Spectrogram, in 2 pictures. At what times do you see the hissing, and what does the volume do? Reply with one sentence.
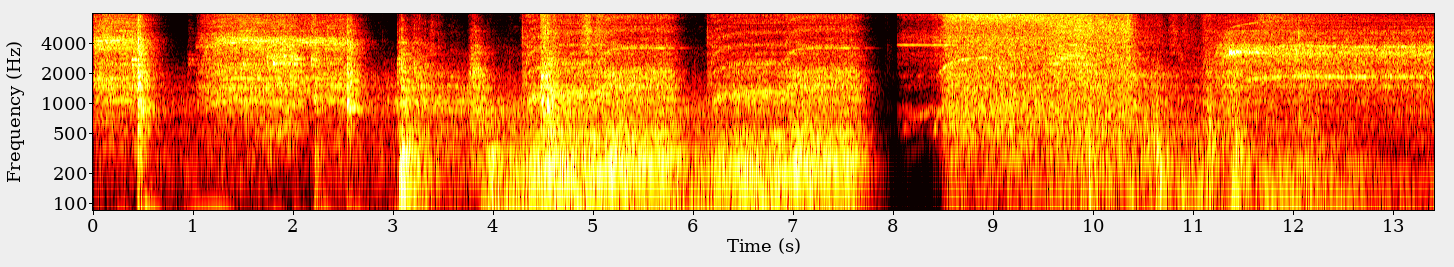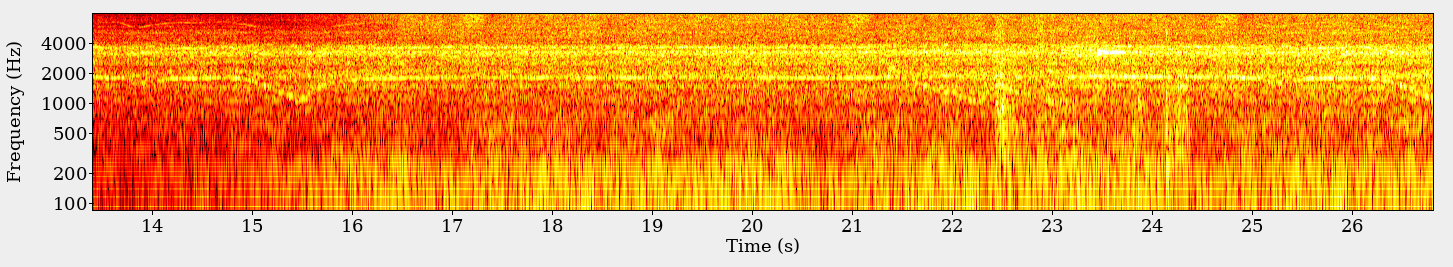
You can hear the hissing from 8.4 to 26.7 s, getting quieter then louder.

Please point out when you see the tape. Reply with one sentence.
You can't hear the tape here.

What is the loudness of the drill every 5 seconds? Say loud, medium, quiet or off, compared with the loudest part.
loud, medium, medium, loud, loud, loud.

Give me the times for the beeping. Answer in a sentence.
You can hear the beeping from 4.5 to 5.3 s, from 10.3 to 12.3 s and from 22.4 to 24.4 s.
